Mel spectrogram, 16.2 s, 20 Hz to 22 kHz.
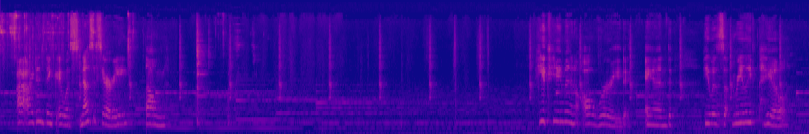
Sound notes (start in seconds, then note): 3.3 clock ticking; 3.3 gentle melodic music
